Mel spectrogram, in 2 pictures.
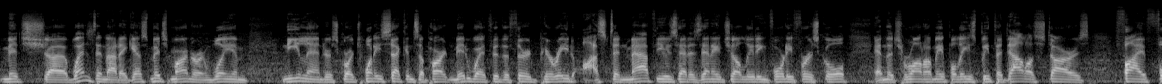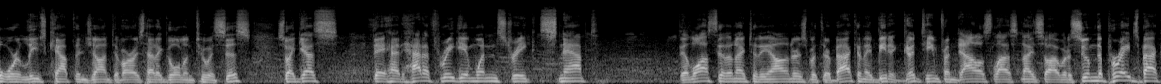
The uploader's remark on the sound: LIVE from Radio Row at Super Bowl in Las Vegas, Nevada!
